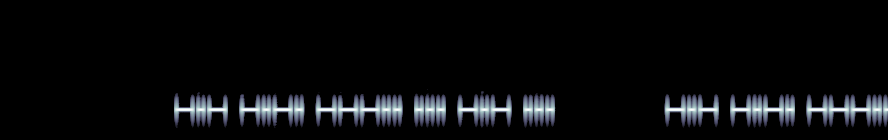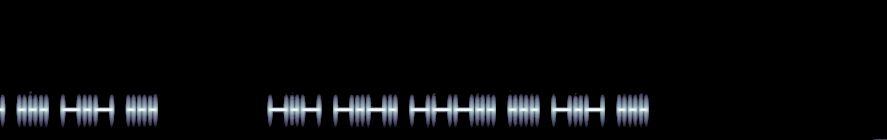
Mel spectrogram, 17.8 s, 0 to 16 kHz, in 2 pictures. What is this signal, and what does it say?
Morse code, heard as a keyed tone, about 22 wpm, 700 Hz. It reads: KC8SKS KC8SKS KC8SKS
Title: USA Call Signs - 6 Characters - Repeated 3x - 22wpm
